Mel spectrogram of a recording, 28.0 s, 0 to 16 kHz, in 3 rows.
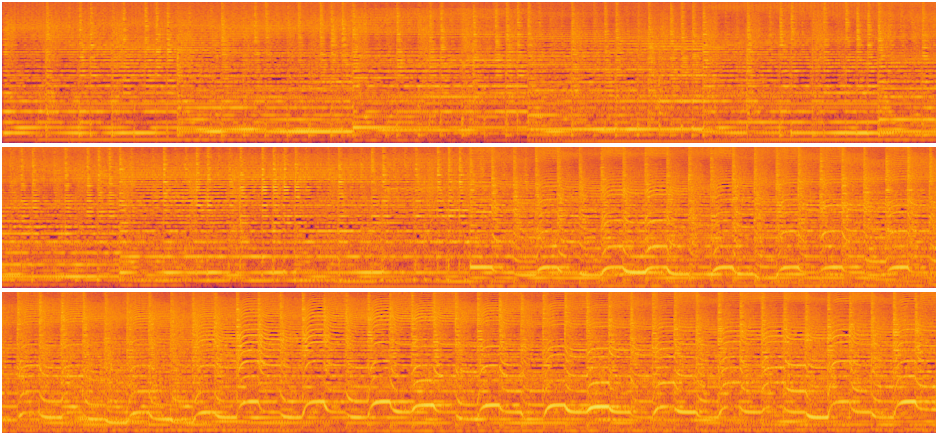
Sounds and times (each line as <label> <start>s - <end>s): cheesy victory riff 11.8s - 28.0s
